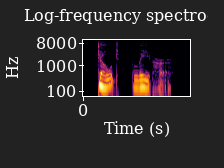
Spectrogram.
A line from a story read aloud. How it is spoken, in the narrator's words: he snarled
